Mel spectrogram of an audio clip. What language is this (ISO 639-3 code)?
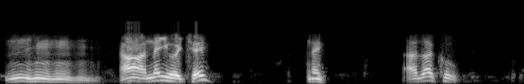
mai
